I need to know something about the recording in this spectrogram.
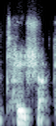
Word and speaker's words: Taoiseach: What we call the leader of Ireland is called Taoiseach. It's a Taoiseach. That's how you spell it, Taoiseach.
